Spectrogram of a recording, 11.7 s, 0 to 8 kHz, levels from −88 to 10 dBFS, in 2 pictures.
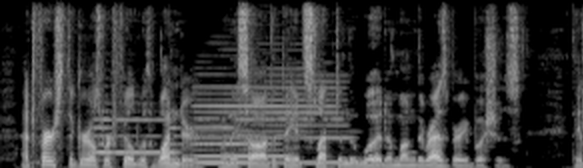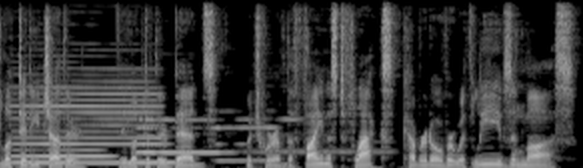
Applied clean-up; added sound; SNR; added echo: classical method Wiener filter.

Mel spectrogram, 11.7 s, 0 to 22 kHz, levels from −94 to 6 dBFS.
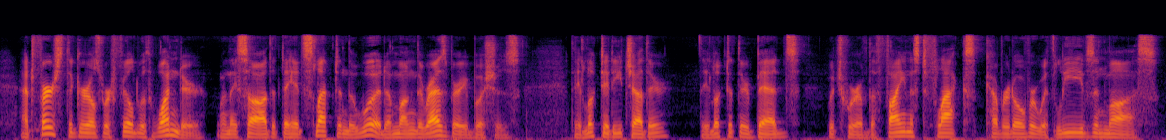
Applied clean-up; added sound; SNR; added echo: neural mask model Resemble Enhance denoiser.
